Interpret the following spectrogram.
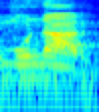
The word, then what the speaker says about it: monarch: Last में CH है, लेकिन यहाँ पे CH का प्रोनाउंसिएशन जो हम करते हैं वो क से करते हैं, है ना। यहाँ पे हम एस्टोमेच नहीं बोलते हैं, यानी कि च का उच्चारण नहीं होता है, यहाँ पे आपको क का उच्चारण होता है, इसलिए इसको हम लोग एस्टोमक बोलेंगे। ठीक है ना।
